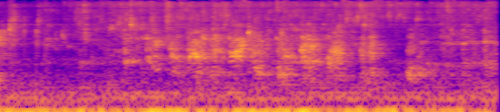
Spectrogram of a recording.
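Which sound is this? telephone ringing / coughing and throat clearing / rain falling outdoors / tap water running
tap water running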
